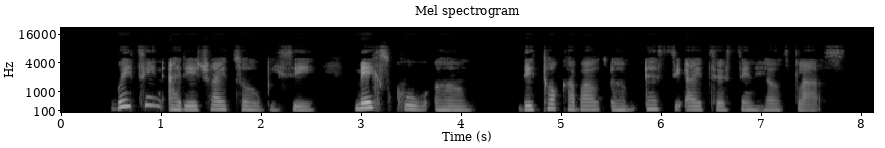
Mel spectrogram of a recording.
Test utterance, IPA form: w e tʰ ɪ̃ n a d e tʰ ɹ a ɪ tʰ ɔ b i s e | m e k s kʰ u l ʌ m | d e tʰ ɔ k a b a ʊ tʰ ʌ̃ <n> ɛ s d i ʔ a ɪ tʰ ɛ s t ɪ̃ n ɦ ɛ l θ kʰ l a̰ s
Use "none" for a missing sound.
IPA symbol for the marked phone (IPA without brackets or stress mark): m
